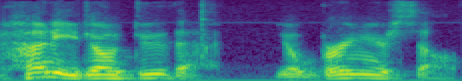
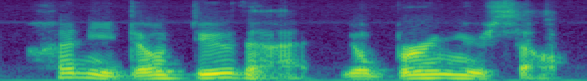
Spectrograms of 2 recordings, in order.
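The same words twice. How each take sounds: First: It is said lovingly but noticeably stressed. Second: It is said in a calm, loving voice.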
